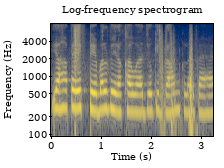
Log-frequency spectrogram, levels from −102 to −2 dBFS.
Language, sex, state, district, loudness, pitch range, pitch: Hindi, female, Jharkhand, Garhwa, -16 LUFS, 240-275 Hz, 255 Hz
